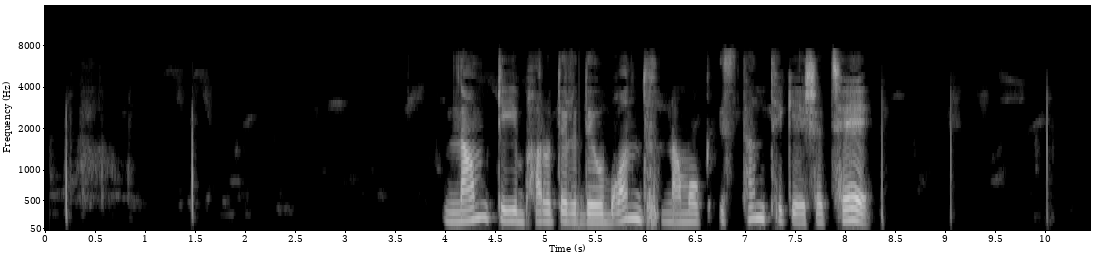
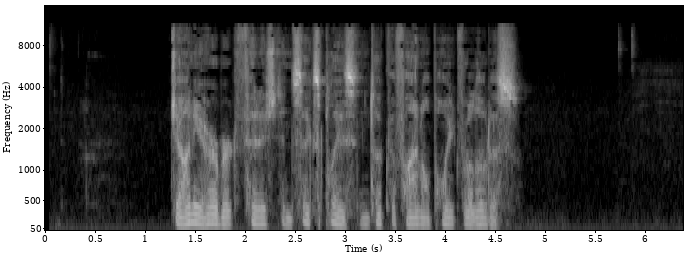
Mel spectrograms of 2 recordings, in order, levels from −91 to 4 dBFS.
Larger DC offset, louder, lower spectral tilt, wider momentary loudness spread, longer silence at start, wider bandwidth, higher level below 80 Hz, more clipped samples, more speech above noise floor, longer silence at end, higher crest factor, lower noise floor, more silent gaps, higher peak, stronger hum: neither; about the same, -27 LUFS vs -25 LUFS; first, -5 dB/octave vs -2.5 dB/octave; first, 22 LU vs 14 LU; first, 4 s vs 1.25 s; second, 7.8 kHz vs 11.5 kHz; second, -70 dBFS vs -62 dBFS; neither; first, 60 dB vs 45 dB; first, 2.25 s vs 1.65 s; about the same, 22 dB vs 24 dB; first, -86 dBFS vs -72 dBFS; neither; about the same, -8 dBFS vs -6 dBFS; neither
